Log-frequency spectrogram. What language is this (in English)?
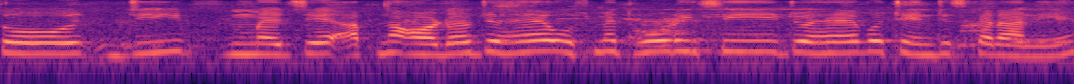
Urdu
